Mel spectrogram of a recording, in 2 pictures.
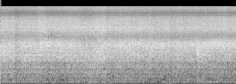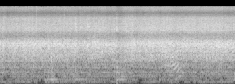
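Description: Ginger-garlic paste sizzling in a pan of fried onion and tomato for a fish-roe fritter curry, a steady close hiss of frying that runs unbroken throughout.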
